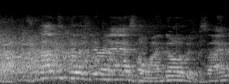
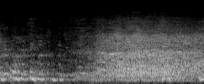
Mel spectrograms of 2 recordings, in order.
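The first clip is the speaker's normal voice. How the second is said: mock dainty, pearl-clutching laugh; imitated coy laugh; 3 semitones higher, 4 dB quieter than usual. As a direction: imitate a man's flustered giggle. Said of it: "The way he was laughing".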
